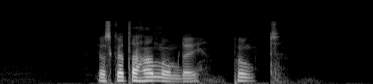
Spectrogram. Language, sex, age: Swedish, male, 29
